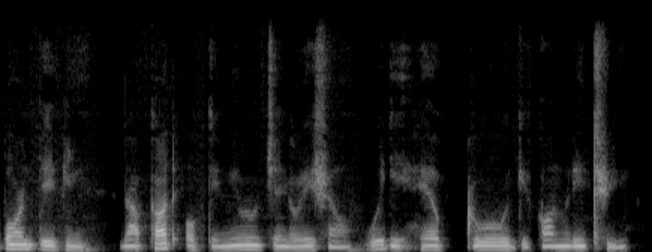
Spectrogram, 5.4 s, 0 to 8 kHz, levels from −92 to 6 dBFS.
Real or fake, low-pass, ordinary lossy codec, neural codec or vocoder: fake; 7.2 kHz; none; codec, 16 kHz, 1 kbps, FunCodec, trained on LibriTTS, 50 frames a second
